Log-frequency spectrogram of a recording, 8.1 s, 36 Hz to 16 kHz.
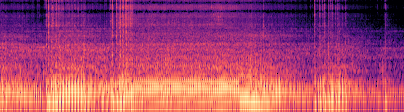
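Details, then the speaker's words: Cub Cadet XT2 SLX tractor with Kohler KT735 engine, started after throttle cable replacement, throttle at half: brief crank, then catches with an uneven, lumpy low chug and no steady beat; rough running right after start, cause unconfirmed. "Okay, so it didn't sound all that great, but it"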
